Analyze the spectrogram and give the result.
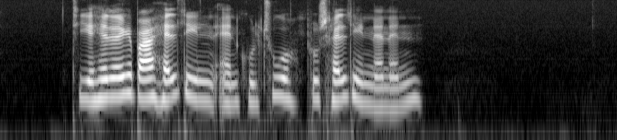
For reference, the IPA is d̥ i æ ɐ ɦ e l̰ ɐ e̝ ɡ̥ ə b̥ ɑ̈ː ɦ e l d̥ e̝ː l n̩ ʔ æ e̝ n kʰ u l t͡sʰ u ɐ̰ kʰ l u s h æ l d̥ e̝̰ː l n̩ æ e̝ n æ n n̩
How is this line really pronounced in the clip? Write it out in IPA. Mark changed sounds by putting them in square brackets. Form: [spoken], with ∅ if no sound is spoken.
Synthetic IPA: d̥ i æ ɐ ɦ e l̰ ɐ e̝ ɡ̥ ə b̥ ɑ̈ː ɦ [æ] l d̥ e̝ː l n̩ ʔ æ e̝ n kʰ u l t͡sʰ u ɐ̰ [pʰ] l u s h æ l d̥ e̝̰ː l n̩ æ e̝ n æ n n̩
